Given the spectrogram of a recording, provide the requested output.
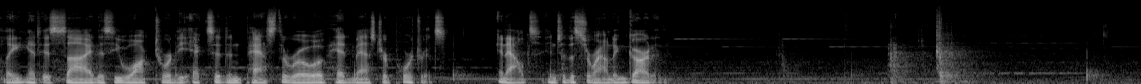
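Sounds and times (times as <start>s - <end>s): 
speech: 0.1s - 6.8s
door swinging shut with a dull solid thud: 8.8s - 9.9s.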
